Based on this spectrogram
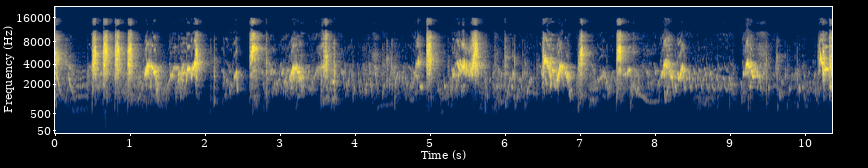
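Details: Singing flock of pet budgerigars: fast runs of sharp clicking chirps alternate with softer buzzy chatter and a curling whistle, a constant busy twitter throughout.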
